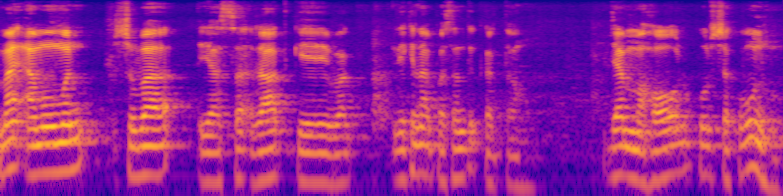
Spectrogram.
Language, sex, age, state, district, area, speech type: Urdu, male, 60+, Bihar, Gaya, urban, spontaneous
